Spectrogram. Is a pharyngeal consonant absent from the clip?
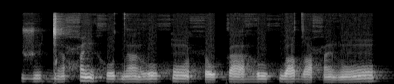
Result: no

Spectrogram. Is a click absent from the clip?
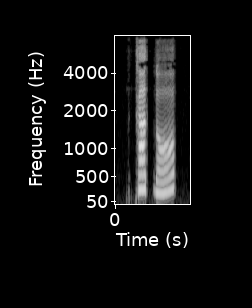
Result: yes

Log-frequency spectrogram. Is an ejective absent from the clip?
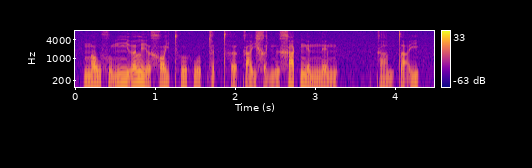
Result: yes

